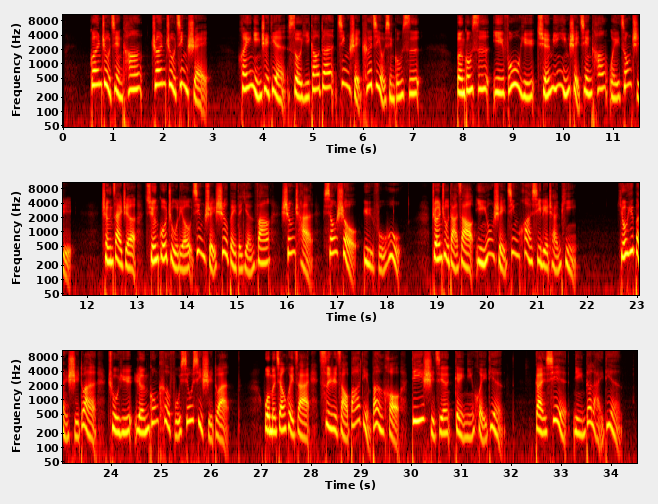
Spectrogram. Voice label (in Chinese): 女 彩铃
